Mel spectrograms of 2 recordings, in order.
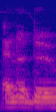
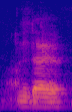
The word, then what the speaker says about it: Nadeo: It's like Enadu or something." Nadeo. Nadeo. It sounds like a Nigerian footballer.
